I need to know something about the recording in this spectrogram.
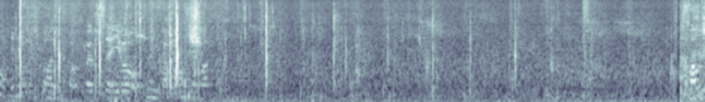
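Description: Footsteps tap steadily on cobblestones.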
